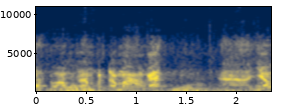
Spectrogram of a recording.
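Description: A man's voice speaking, amplified through a small portable loudspeaker.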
